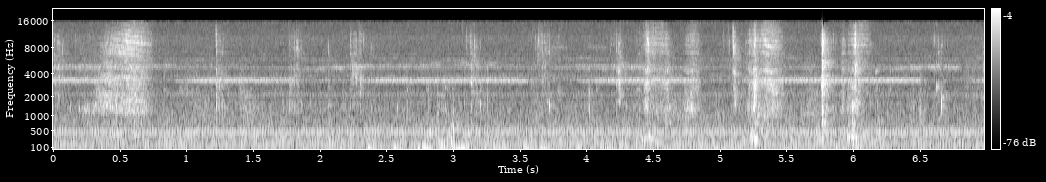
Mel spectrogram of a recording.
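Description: Close-up eating sounds of a man eating rice and chicken curry by hand: chewing, with scattered wet mouth clicks and smacks. A soft rustle comes about half a second in, over a faint steady hum.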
